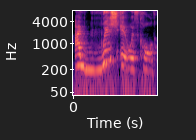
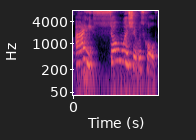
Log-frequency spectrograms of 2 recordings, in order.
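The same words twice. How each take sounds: First: Said in the usual way. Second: "so" lifted high and stretched; stress on so. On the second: Real, not acted. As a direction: push "so" up high, emphatic.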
